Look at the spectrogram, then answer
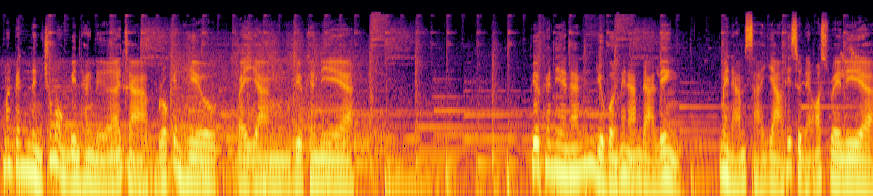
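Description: ชายผู้บรรยายสารคดี มีดนตรีประกอบชัดเจน. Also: male voice, mid-range voice, lively intonation, moderate pace. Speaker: documentary narrator. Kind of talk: scripted documentary narration. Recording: music bed under voice. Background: background music.

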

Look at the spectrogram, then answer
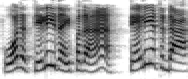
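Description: A shrill, piercing old mother-in-law, played by a woman who rattles off her scolding at a quick clip. She wails and berates in a cartoon, her voice very high and bright. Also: animated, exaggerated voice. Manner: wailing, scolding, rapid-fire. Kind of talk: cartoon voice acting.

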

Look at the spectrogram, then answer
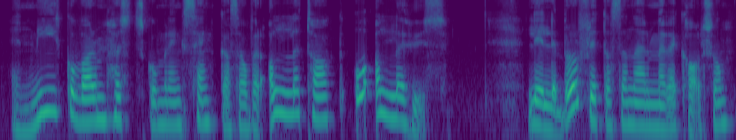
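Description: Warm, lively grandmother reading a story. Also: fairly low pitch, husky. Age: older. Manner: expressive, warm storytelling, hushing for quiet scenes.

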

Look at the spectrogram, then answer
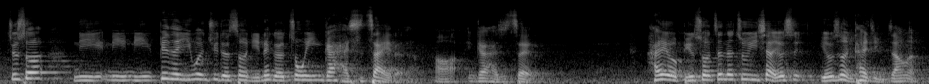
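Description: Man, Taiwanese Mandarin accent, contest judge, coaching feedback, models pronunciation, soft "ha" tags, echoey auditorium, faint rumble. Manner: coaching tone, demonstrates English pronunciation, ends phrases with a soft "ha" tag. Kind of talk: spoken feedback to student contestants.

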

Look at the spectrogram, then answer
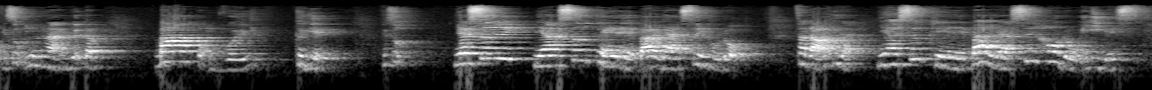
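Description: A woman teaching a grammar lesson, drilling words slowly and often asking her class questions. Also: on the high side, expressive, a bit bright. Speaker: Japanese language teacher. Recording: very echoey room, voice from far off.

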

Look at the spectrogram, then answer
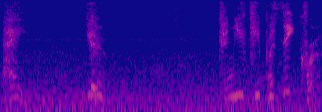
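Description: A sly tiefling child schemer from a video game, confiding as if sharing a secret. The voice is high, swooping and slow, with clear ambient noise behind it. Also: female voice, animated, bright, forceful tone, exaggerated voice. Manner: confiding, conspiratorial. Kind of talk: video game character acting.

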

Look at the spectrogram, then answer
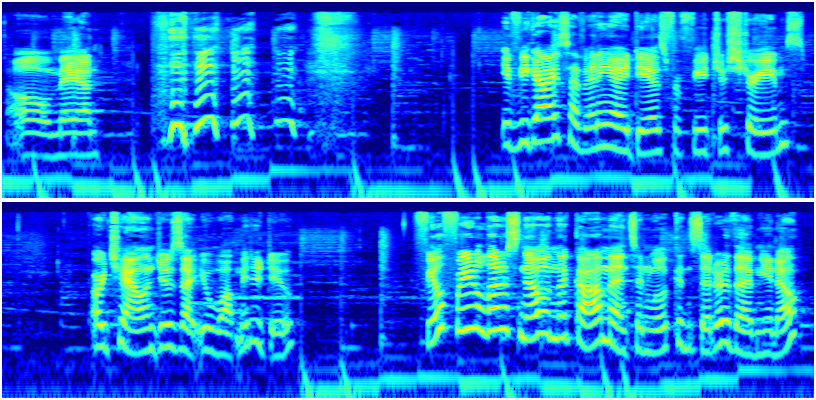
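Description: A woman's voice: a little high, lively intonation, fairly quick, fairly bright tone, soft background music. A young woman hosting a casual livestream, chatting upbeat and laughing often while she reads the chat and eats spicy wings. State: mouth burning from spicy wings. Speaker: livestream host for a game studio.

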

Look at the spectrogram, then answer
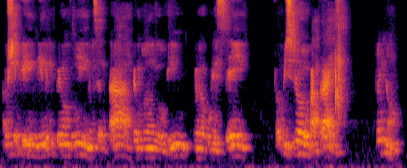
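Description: In a casual interview, a restaurant and bakery owner with a Brazilian Portuguese accent tells his story earnestly, rambling and restarting often. His medium-pitched voice is brisk and a bit bright. The mic sits at a distance in an echoey room with slight background noise.

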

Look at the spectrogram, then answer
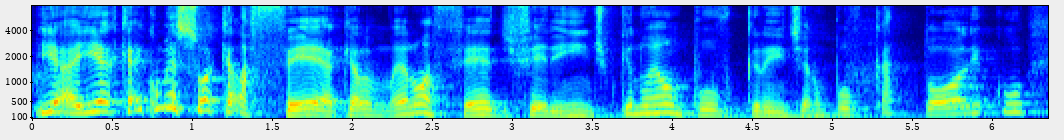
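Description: Talking fairly quickly, a bishop shares a story as a guest on a podcast, recorded in the studio, with his pitch climbing high each time excitement takes over.

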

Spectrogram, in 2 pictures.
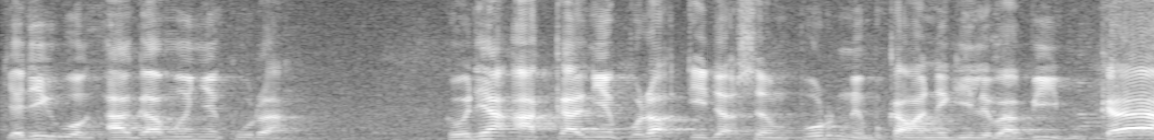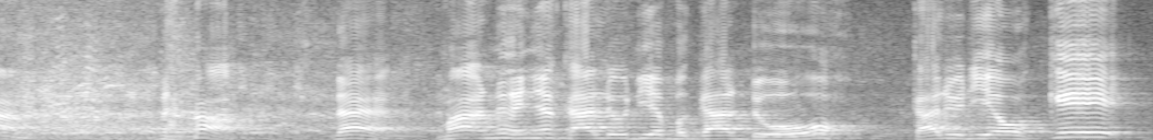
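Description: Malaysian ustaz guy joking thru a lecture, crisp bright voice, roomy mosque echo, faint hum. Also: fairly high pitch. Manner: joking, keeps checking "right?" with the audience. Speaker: religious teacher. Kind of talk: religious lecture with Q&A. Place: mosque hall, evening lecture. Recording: echoey mosque hall. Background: audience laughter.

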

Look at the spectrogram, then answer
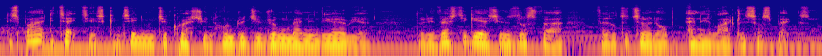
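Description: A man giving scripted true crime narration in a sober, measured storytelling manner. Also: mid-range voice. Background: faint music.

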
